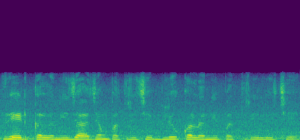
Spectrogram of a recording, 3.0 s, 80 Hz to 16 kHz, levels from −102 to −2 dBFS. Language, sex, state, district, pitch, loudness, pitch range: Gujarati, female, Gujarat, Gandhinagar, 205 Hz, -18 LUFS, 195-215 Hz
